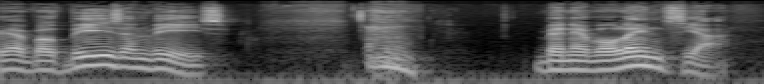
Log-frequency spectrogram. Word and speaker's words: benevolencia: The first letter, the B, is pronounced the way we normally do with the puff of air. But the V is between two vowels, so it's benevolencia. So it's benevolencia, to exaggerate it a bit.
